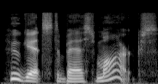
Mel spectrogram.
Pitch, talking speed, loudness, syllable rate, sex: 180 Hz, 190 wpm, -18 LUFS, 3.7 syllables/s, female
